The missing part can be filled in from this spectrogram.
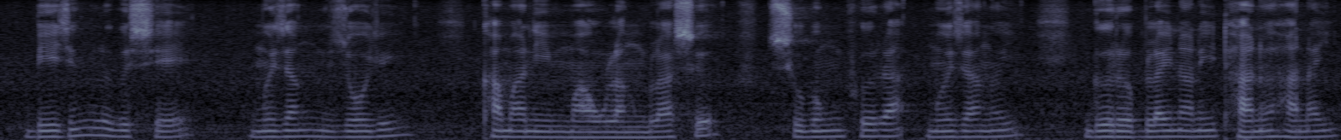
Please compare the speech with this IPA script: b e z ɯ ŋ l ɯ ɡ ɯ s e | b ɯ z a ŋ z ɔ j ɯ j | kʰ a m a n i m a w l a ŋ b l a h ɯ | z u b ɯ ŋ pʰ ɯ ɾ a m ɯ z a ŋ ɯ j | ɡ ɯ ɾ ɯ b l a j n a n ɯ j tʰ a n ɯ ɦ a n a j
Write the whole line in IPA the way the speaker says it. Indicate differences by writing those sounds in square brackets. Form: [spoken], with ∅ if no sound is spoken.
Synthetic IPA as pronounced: b e z ɯ ŋ l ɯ ɡ ɯ s e | [m] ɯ z a ŋ z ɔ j ɯ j | kʰ a m a n i m a w l a ŋ b l a [s] ɯ | [s] u b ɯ ŋ pʰ ɯ ɾ a m ɯ z a ŋ ɯ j | ɡ ɯ ɾ ɯ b l a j n a n ɯ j tʰ a n ɯ ɦ a n a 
